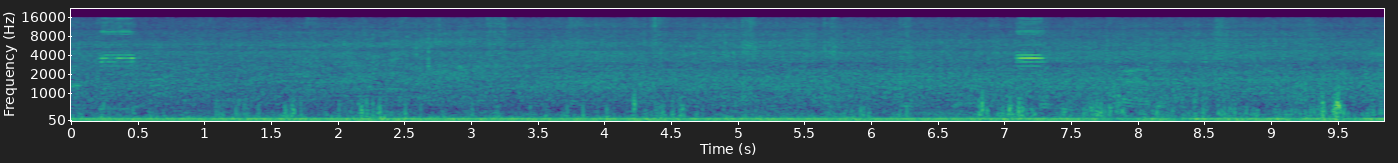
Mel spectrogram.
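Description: Small river ferry's engine running with a steady low drone.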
